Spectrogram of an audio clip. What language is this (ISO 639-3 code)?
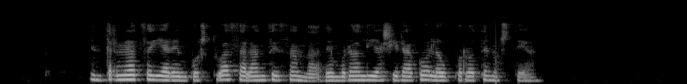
eus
